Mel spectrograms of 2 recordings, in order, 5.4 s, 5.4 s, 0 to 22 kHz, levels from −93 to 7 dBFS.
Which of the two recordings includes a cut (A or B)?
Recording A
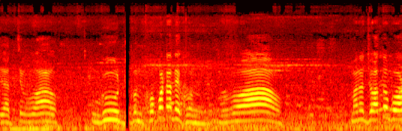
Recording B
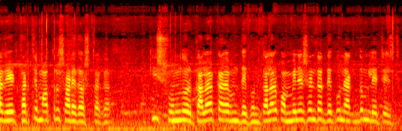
A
